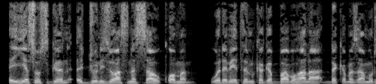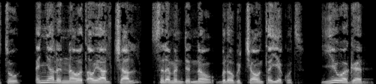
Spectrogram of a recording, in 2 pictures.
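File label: Amharic, male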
